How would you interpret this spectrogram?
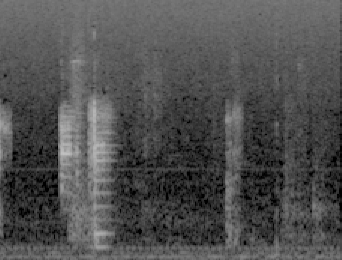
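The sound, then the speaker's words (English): A cell phone call rings out with no answer, a short pair of electronic tones followed by fainter repeats, heard quietly over a steady low hum. “Whose cell phone rings that many times?”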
